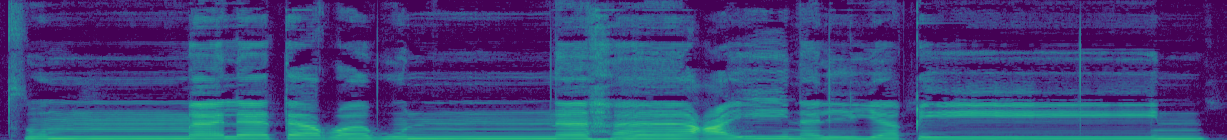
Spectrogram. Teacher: عین آئی نہیں بولیں گے، اسے حمزہ نہیں بنائیں گے. عین آئی جیسے پڑھائی میں بولتی ہوں نا، عین الیقین.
